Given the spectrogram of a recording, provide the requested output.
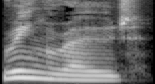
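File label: "ring road", British English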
